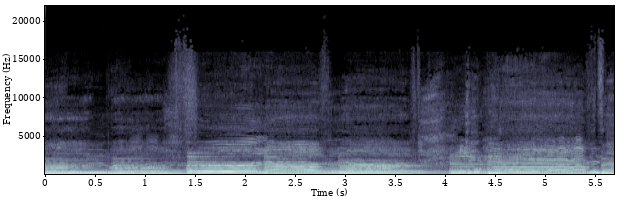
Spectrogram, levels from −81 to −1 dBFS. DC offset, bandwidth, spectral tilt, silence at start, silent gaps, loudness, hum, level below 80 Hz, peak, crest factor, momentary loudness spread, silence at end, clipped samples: under 0.1%; 17 kHz; -7 dB/octave; 0 s; none; -18 LUFS; none; -46 dBFS; -4 dBFS; 14 dB; 4 LU; 0 s; under 0.1%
